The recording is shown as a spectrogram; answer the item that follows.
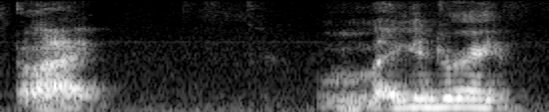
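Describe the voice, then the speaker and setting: A tipsy man hosts his own podcast, rambling and cursing, with his voice swinging high and low and breaking into loud bursts. His tone is gravelly and dark, and he sits a little back from the mic. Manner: profane, meandering, loud outbursts. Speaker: podcast host. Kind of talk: rambling solo podcast talk. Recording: voice a bit far from the mic.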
